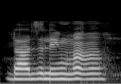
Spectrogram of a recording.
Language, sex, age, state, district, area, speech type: Maithili, female, 30-45, Bihar, Purnia, rural, spontaneous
